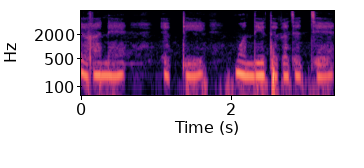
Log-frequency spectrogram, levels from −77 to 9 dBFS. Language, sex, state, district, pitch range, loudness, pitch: Bengali, female, Assam, Hailakandi, 190-200 Hz, -22 LUFS, 195 Hz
